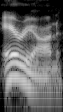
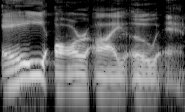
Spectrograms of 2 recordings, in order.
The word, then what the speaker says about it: Arion: I've been saying Arion because if I say Aryan, it sounds a little too much like so I've been really hitting that O in Arion.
